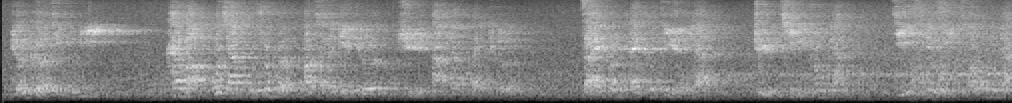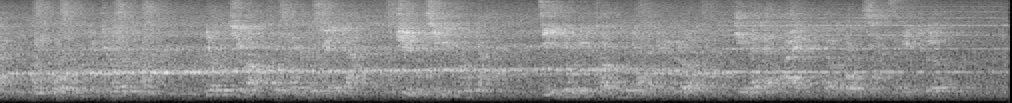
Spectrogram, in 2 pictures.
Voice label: 9号线快车进站广播

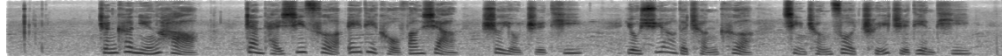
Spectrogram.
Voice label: 10号线-牡丹园站扶梯提示

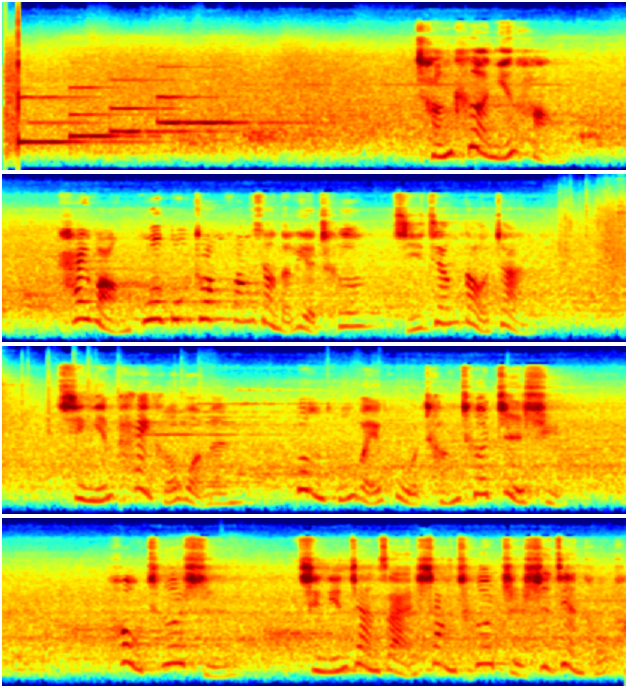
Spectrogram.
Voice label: 房山线郭公庄方向进站

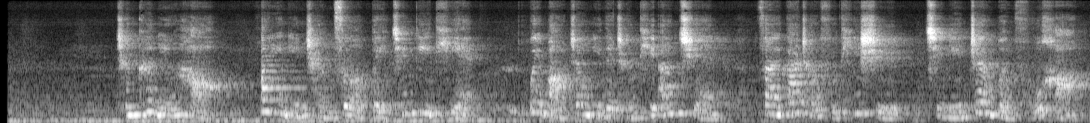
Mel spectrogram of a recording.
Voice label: 运四广播扶梯提示

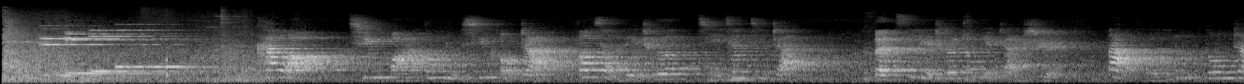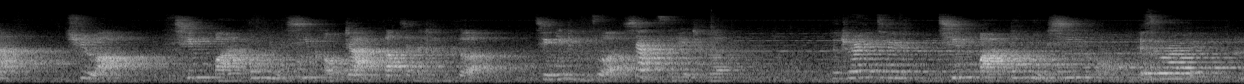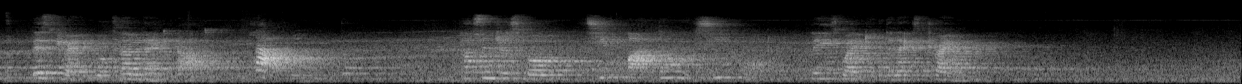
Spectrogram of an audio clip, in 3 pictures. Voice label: 15号线 大屯路东交路进站广播

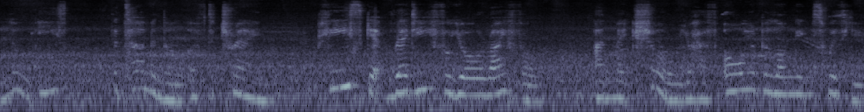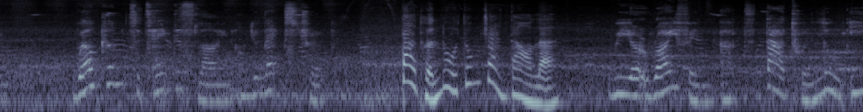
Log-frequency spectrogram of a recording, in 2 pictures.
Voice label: 15号线 大屯路东终点 预报到站

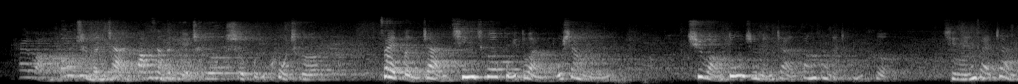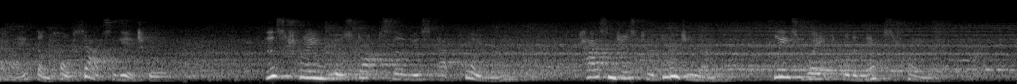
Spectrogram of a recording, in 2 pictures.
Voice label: 13号线霍营站回库车提示

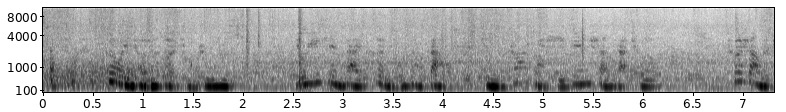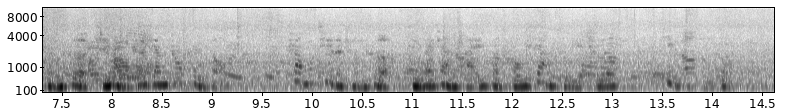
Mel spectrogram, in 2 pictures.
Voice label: 13号线 大客流提示

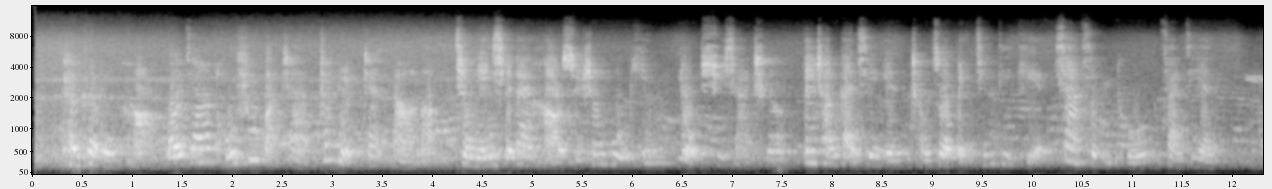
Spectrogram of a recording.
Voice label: 终点站站台广播

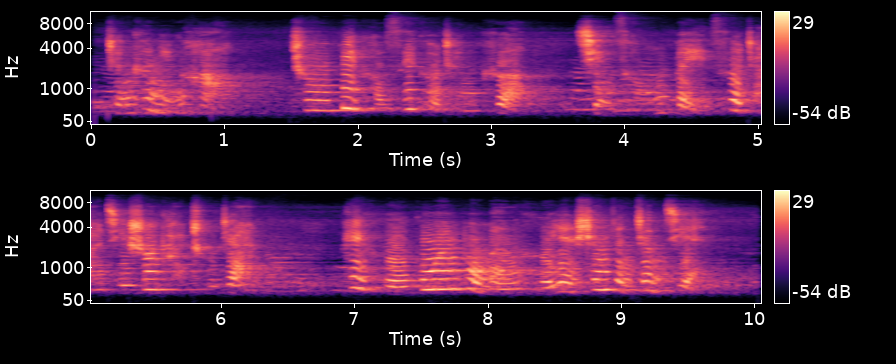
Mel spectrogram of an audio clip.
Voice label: 天安门东 出站提示

